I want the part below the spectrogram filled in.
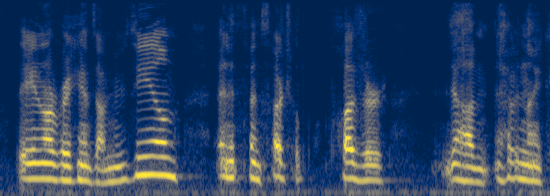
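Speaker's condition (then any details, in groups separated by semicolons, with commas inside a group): Mild cerebral palsy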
